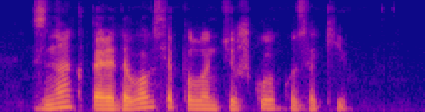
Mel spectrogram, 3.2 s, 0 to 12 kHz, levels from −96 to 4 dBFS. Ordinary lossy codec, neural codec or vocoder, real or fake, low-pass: Opus, 16 kbps; vocoder, 24 kHz, 100 mel bands, Vocos; fake; 10.8 kHz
